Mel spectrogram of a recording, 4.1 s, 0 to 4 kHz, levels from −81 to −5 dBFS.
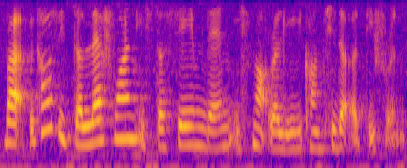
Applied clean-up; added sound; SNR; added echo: none; none; none; none.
